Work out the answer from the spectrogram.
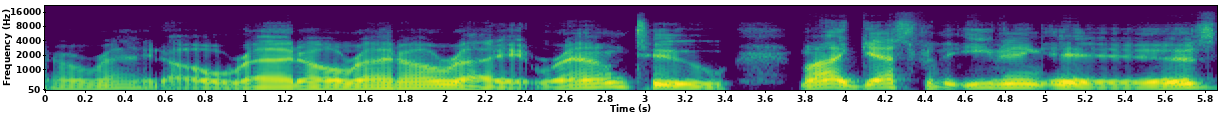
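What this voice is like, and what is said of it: Professional radio announcer voice. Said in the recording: “that's my radio voice, everybody... that is my professional radio voice”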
